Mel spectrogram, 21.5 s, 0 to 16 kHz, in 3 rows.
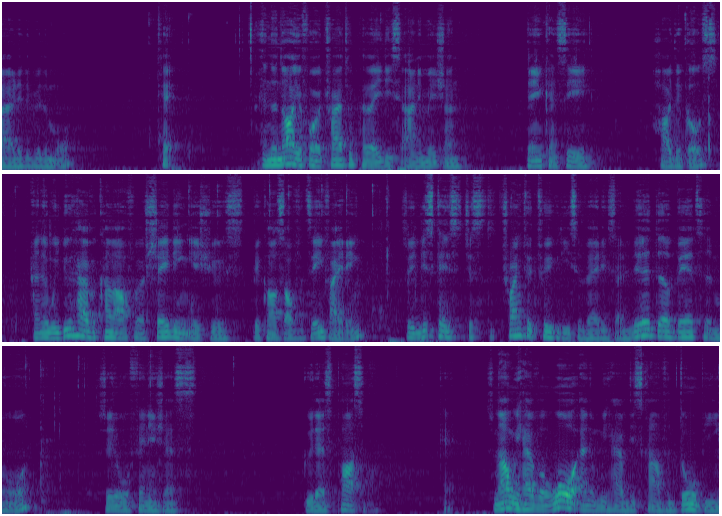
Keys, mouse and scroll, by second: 2.0-4.0 middle drag, 4.0-7.0 drag, 7.5 middle click, 7.8-11.2 typing, 8.4 middle click, 9.2 click, 9.7 click, 10.2 click, 10.8 click, 12.6-15.1 shift+drag, 15.1 d, 15.3 right click, 16.0 d, 16.9-20.0 drag.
